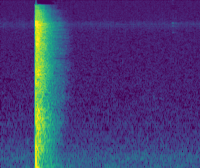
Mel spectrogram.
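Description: A single sharp slap of a hand about a third of a second in, dying away quickly.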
